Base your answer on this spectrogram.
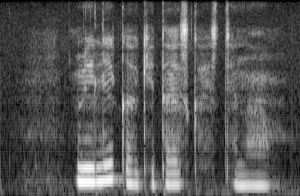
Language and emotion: Russian, sad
